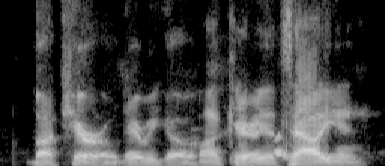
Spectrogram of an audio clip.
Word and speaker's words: Banchero: Paolo Banchero. Banchero.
